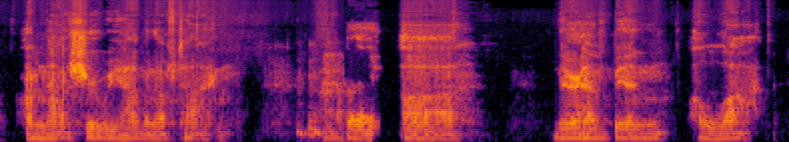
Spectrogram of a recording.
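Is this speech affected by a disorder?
Yes: ALS; expects to lose voice very soon.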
